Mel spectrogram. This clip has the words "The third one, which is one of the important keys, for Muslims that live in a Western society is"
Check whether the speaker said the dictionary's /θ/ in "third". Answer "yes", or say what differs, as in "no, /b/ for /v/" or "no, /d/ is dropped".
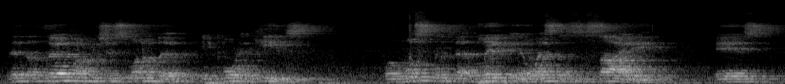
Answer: yes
